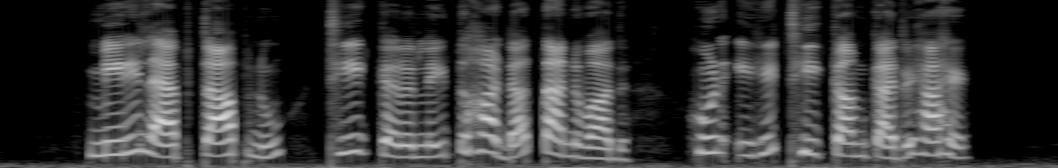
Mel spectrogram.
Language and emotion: Punjabi, happy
